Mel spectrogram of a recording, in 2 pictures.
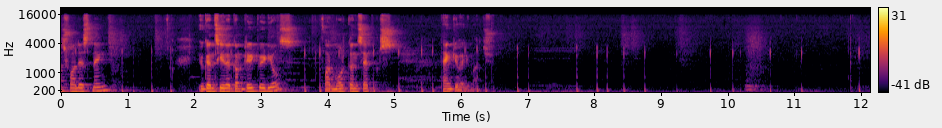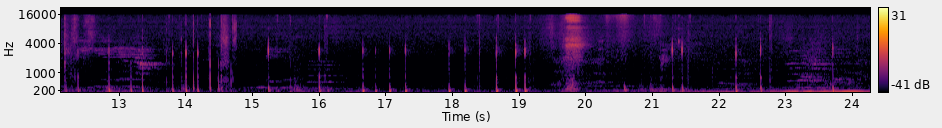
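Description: A stylus taps and scratches on a tablet's glass.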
